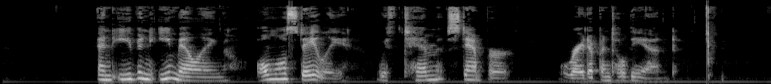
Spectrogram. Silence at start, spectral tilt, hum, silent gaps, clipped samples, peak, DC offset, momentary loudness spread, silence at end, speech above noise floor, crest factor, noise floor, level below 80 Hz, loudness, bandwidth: 0.95 s; -1.5 dB/octave; none; none; under 0.1%; 0 dBFS; under 0.1%; 20 LU; 0.55 s; 43 dB; 22 dB; -63 dBFS; -62 dBFS; -18 LUFS; 16.5 kHz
